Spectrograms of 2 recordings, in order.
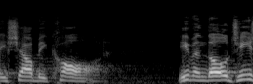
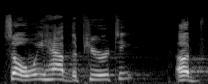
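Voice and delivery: ordinary talk, nothing marked

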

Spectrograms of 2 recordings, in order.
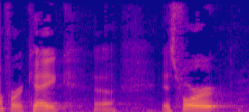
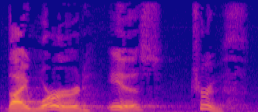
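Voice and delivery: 1 very slow solemn reading; much slower than usual. Real, not acted.

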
